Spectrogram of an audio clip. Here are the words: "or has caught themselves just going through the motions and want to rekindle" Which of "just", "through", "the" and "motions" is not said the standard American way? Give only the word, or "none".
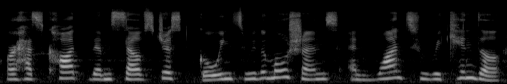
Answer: none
